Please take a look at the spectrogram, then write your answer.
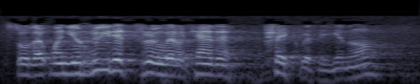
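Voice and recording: A man speaks fast with a fairly high pitch. His pitch varies in an ordinary way, with audible room echo.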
